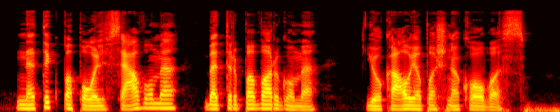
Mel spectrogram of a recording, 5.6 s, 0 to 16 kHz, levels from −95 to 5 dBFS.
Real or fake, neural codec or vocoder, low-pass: real; none; 10.8 kHz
